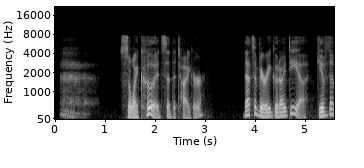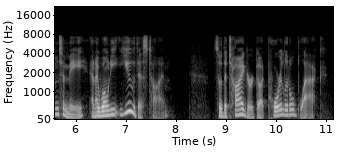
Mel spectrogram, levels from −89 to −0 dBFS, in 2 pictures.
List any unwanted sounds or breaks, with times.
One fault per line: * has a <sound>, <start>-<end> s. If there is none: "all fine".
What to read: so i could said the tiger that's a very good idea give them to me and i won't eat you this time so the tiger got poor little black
* has a sigh, 0.1-0.9 s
